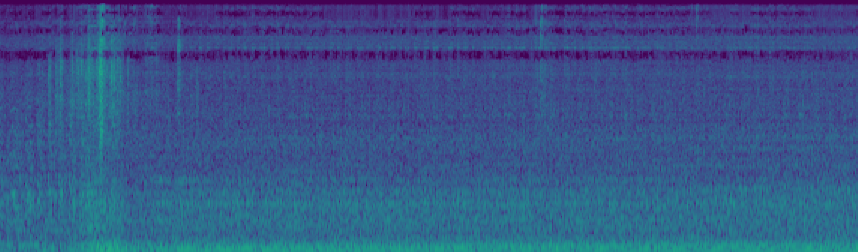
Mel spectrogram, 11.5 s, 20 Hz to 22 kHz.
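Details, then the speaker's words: 2015 Peterbilt 389 glider, 12.7 L pre-elog Detroit, 10-speed, 288,000 miles, 88,000 since full overhaul incl. head, turbo, injectors; started hot: cranks, catches within a second, deep steady idle, no knocks; responsive, temps up, oil pressure good. Normal diesel start and idle. "low side oil pressure. Super responsive. Sounds good. See the temps up. Oil pressure's good."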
